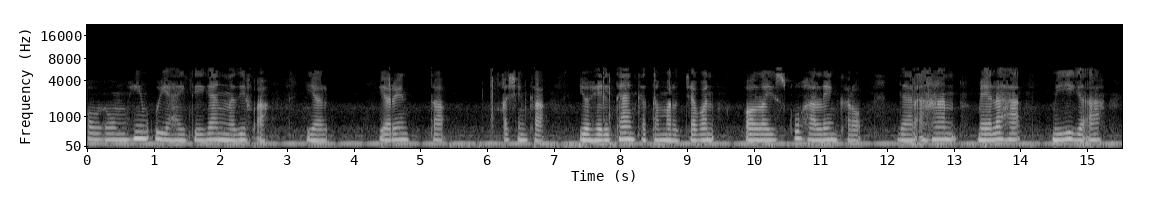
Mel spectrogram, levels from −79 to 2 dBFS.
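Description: A speech clip with two faults. The likely cause of the first is heavy MP2 compression at a very low bitrate, around 32 kbps: whole upper sub-bands are dropped, leaving nothing above 6.1 kHz, so the speech sounds dull and gurgling, with granular distortion. Second, a block of digital silence at 14.18 s, about 0.73 ms long, which fits a 32-sample block of zeros, cuts the sound abruptly and is heard as a tick or dip.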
